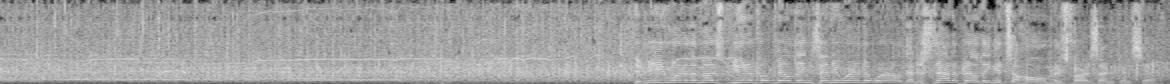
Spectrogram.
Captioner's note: cheers and applause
